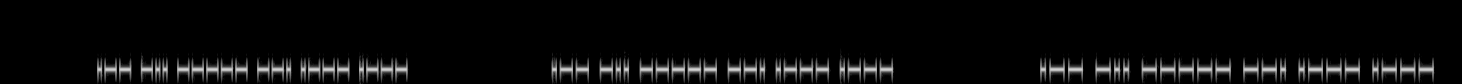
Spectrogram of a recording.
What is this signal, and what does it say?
Morse code, heard as a keyed tone, about 31 wpm, 700 Hz. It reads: WD0GJJ WD0GJJ WD0GJJ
